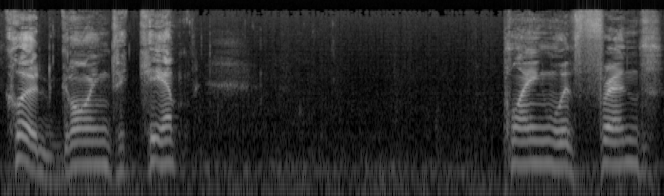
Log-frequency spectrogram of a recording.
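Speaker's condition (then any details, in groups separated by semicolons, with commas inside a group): Parkinson's disease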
